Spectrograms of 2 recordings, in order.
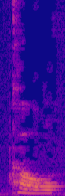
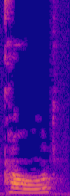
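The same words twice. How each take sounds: First: "Cold" as COLE; local pronunciation. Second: "Cold" with a final D; careful pronunciation. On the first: Local showing we don't say the D, "Cold" as cole. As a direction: drop the D from "Cold". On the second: Word-list reading, "Cold" with D. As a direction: sound the D ending "Cold". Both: Shown as a demonstration. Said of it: "We don't even say the D".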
